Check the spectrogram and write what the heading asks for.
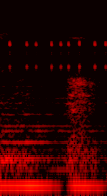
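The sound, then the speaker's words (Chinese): A home clock ticks steadily, with about nine crisp, high-pitched ticks in under two seconds over a low, constant hum. No one speaks. “可奇怪的是，家里的时钟并没有顺时针走，而是在逆时针走着。”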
